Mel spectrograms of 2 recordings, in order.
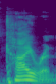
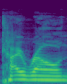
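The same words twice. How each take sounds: First: The stress is on the first syllable. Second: The stress is on the second syllable. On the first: The speaker calls it right. "It's Kyron, like Byron" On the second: The speaker calls it wrong. "It's not like the emphasis on the second s- syllable. It's not Chiron"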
